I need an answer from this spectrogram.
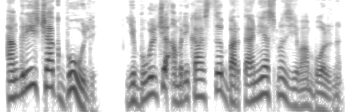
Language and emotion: Kashmiri, neutral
